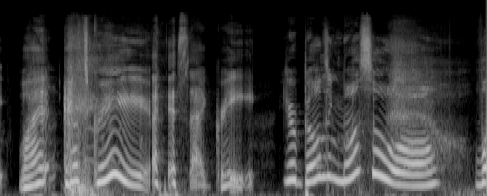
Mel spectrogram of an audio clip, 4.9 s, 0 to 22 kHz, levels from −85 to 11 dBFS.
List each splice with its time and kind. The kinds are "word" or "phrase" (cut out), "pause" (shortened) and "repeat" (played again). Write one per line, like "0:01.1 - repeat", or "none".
none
